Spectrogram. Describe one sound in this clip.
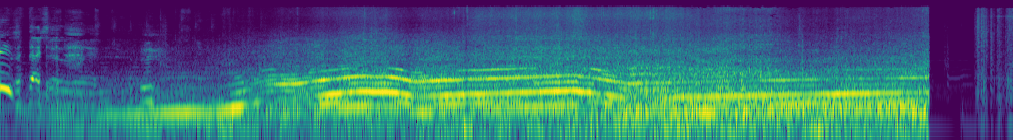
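A car engine revs loudly, rising and falling as it speeds up.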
